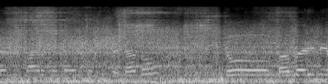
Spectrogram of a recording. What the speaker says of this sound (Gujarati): તો આજે આપણે ટ્રેનની અંદર બેસી ગયા છીએ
